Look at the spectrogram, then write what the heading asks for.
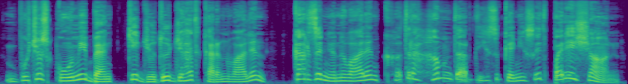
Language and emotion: Kashmiri, disgusted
